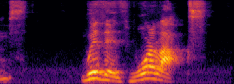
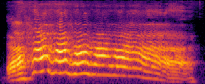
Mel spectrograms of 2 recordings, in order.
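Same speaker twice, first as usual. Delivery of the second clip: loud, high mocking ha-ha; a jeering high cackle, shouted; mocking laugh; 11 semitones higher, 5 dB louder, slower than usual. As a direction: mimic them laughing right in your face. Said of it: "they laughed in our face".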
